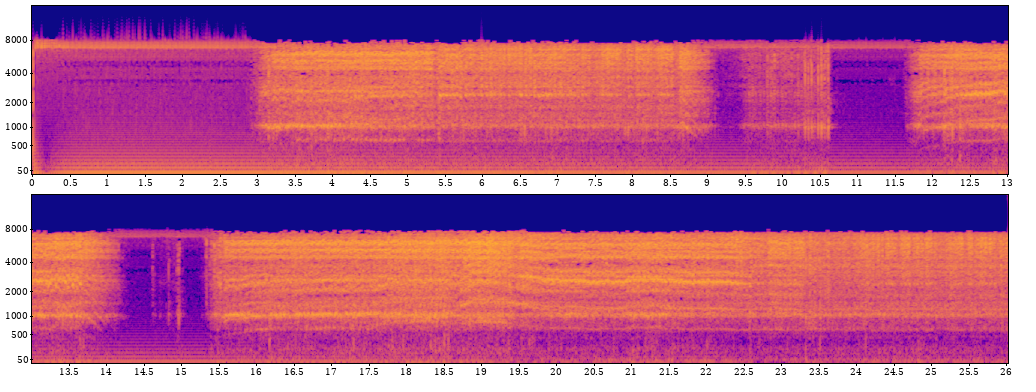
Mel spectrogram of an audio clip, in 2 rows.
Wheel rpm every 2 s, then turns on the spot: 0, 70, 160, 160, 70, 20, 120, 40, 160, 200, 160, 160, 160.
none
